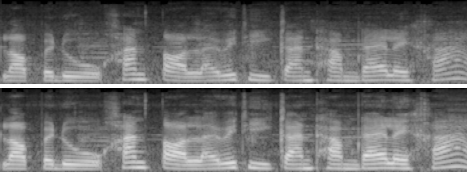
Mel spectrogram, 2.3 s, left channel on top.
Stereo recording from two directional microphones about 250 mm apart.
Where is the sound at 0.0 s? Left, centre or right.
Right.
